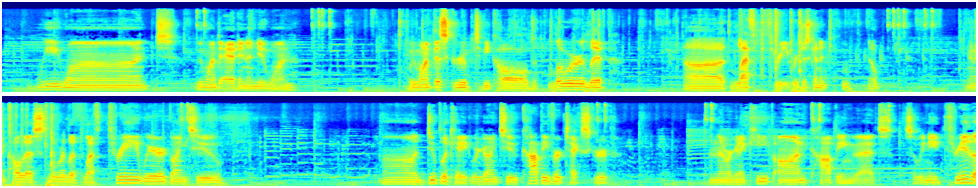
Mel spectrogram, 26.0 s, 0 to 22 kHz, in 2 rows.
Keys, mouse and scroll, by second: 2.6 click, 4.1-11.3 drag, 11.8 click, 12.0-14.1 drag, 15.4-21.1 drag, 22.4-23.9 drag, 24.7-25.9 drag.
